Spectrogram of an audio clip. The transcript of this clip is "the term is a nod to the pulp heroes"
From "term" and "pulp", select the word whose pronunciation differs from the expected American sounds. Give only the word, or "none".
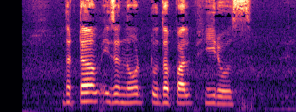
none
